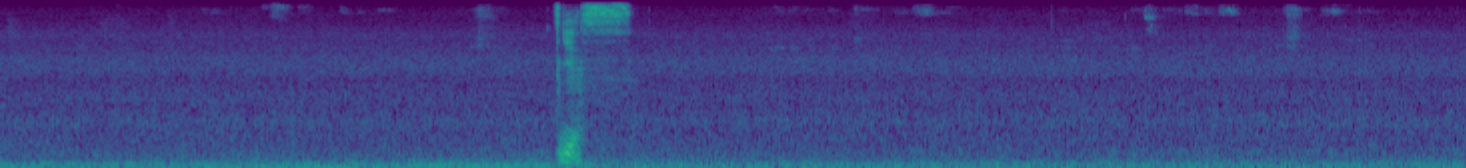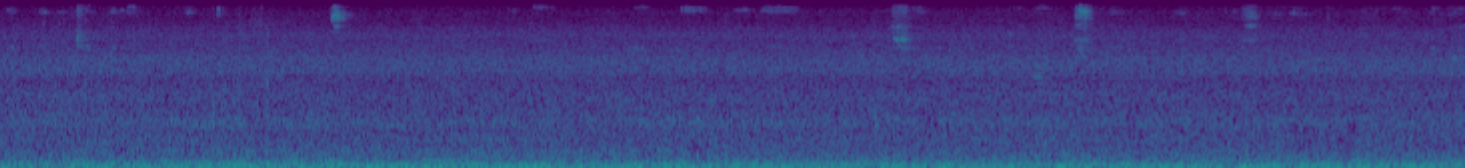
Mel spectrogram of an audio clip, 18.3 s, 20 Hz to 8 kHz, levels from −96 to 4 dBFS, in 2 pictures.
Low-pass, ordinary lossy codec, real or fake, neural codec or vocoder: 7.2 kHz; none; real; none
